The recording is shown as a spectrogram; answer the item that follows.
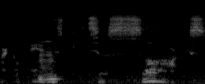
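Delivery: whispered, drawn out very slowly. Retelling a remark to a friend at a pizza table: retelling a whisper. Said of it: "I just whispered to him".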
